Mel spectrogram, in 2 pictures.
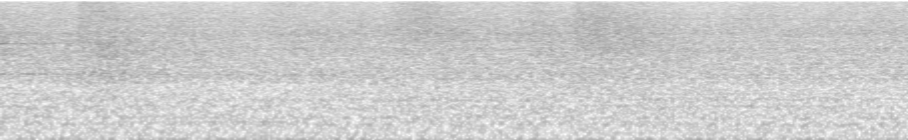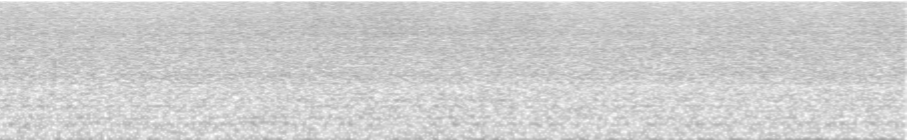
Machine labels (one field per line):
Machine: fan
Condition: normal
